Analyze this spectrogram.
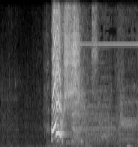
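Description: A young woman screams in fright.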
